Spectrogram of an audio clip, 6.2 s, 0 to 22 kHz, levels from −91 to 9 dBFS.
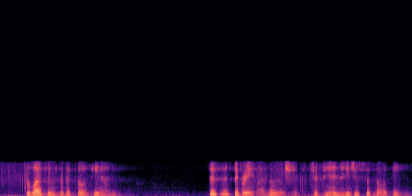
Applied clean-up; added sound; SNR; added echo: neural separator model SepFormer WHAMR!.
